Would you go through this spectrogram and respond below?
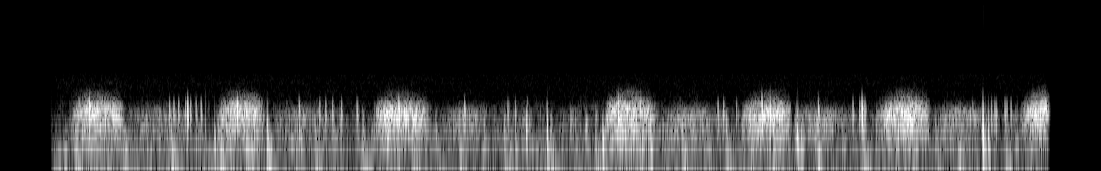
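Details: Lung auscultation with a StethoMe electronic stethoscope: many brief, fine crackling pops scattered across the breathing cycles; fine crackles, identified and classified by AI algorithms.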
